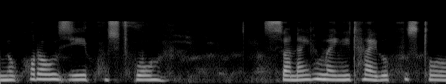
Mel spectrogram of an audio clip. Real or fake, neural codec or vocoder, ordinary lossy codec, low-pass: fake; codec, 16 kHz, 1 kbps, FreqCodec, larger model; none; none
